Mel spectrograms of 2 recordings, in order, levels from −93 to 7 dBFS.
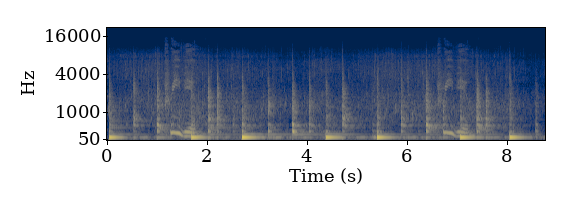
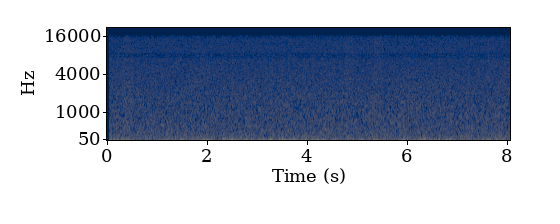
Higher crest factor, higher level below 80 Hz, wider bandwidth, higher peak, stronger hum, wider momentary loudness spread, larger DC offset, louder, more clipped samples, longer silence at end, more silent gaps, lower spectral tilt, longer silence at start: about the same, 18 dB vs 18 dB; first, -50 dBFS vs -64 dBFS; second, 7 kHz vs 16.5 kHz; first, -6 dBFS vs -38 dBFS; neither; first, 20 LU vs 1 LU; neither; first, -25 LUFS vs -55 LUFS; neither; first, 0.15 s vs 0 s; neither; first, -8.5 dB/octave vs -2.5 dB/octave; about the same, 0 s vs 0 s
